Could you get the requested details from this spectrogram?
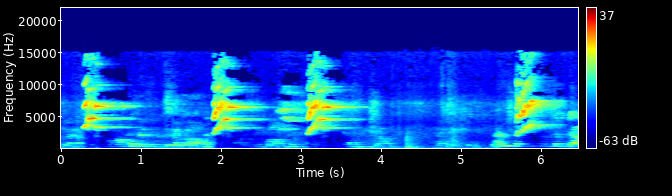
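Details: Rainbow lorikeet at play inside a bedroom, uttering piercing, shrill, harmonic squawks in separated bursts, some with quick downward sweeps, mixed with quieter chattering notes and a person talking in the background.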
